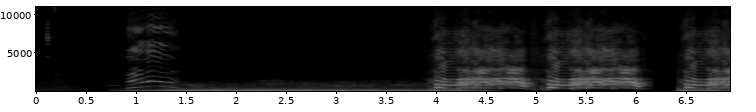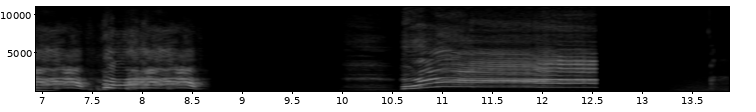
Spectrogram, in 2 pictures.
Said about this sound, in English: Yes, can you drop the audio here, please, and loop the scream. The scream, just loop it for a bit.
